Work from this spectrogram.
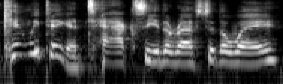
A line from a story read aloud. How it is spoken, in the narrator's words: Mark whined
